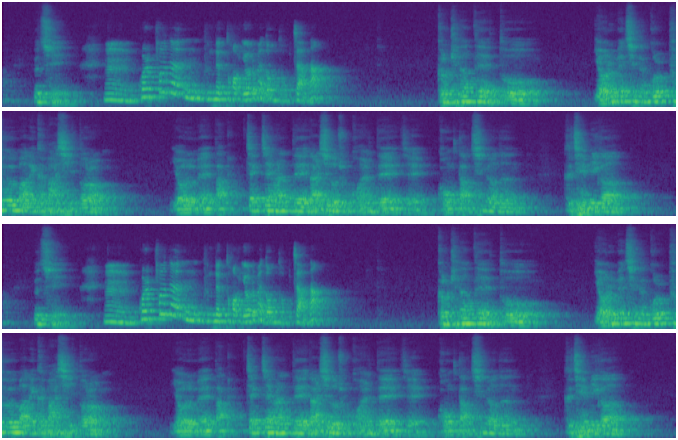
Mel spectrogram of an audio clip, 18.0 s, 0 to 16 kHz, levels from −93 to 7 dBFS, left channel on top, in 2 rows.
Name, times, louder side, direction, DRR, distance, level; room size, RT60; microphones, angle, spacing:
voice 1, 0.4-0.8 5.8-7.1 7.9-10.4 11.2-11.9 12.2-15.8 16.5-17.2, equal, 10° left, -8 dB, 1.4 m, -24 dB
voice 2, 1.1-4.2 11.5-11.7, right 2 dB, 20° right, 2 dB, 0.4 m, -27 dB
3.1 x 3.0 x 2.4 m, 0.95 s
head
